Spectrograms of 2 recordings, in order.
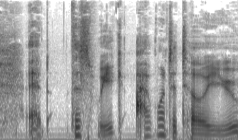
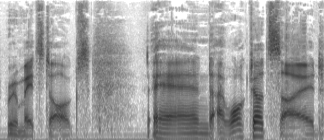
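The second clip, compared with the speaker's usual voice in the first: ordinary talk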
